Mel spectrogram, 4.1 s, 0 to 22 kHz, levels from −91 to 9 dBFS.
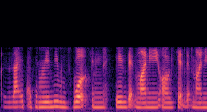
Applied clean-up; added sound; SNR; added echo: neural mask model DeepFilterNet 3.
